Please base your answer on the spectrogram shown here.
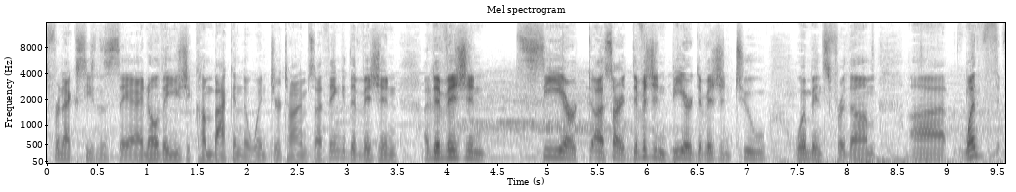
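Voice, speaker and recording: Mid-pitched male sports analyst. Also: a bit bright. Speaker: sports commentator in the booth. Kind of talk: post-game analysis, conversational.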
